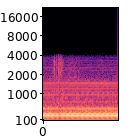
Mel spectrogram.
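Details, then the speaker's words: 1970 Imperial 4-speed tube child's record player, single-tube chassis with selenium rectifier, just warmed up: loud constant fixed-pitch low buzz throughout; mains hum from a bad filter capacitor. "Let it warm up a minute. Well, bad filter capacitor. No surprise there."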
